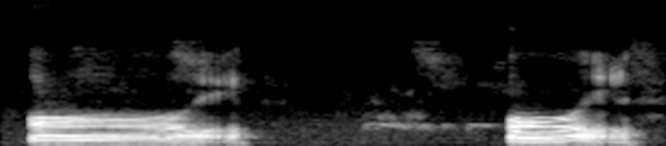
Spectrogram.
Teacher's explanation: it has a little schwa sound before you move on to L because it takes time to move your tongue from her position to L position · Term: dark L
